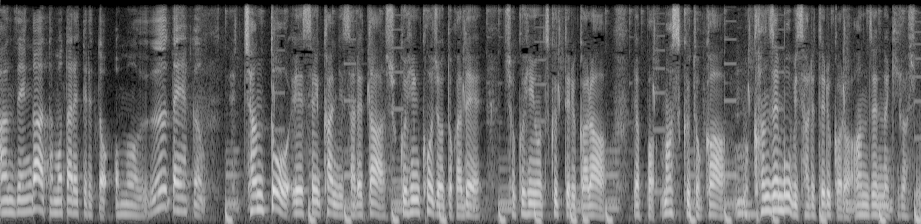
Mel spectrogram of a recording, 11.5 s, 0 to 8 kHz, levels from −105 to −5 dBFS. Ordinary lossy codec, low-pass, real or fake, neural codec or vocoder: none; 7.2 kHz; real; none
